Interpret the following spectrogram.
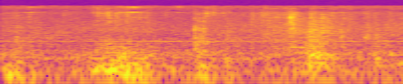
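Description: Near silence: room tone with a few faint, soft knocks or taps.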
